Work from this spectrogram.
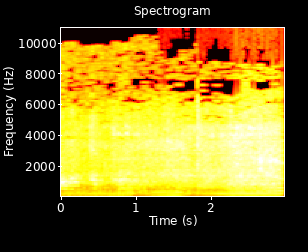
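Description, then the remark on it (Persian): A motorcycle engine revs loudly and steadily as Edgar turns it around, its pitch climbing and dipping, with a constant rough roar and a brief clunk partway through, and no voices. “ادگار شروع به دور زدن کرد که ناگهان موتور از شده سبدی که گربه ها و رایفورد کوچولو در اون بودن از روی موتور پرد شد”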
